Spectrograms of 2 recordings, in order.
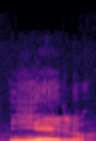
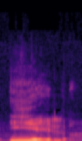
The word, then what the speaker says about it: hielo: Sometimes the letter H sounds like G when it comes after UE or IE, as in huevo, huevo, hielo, hielo.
